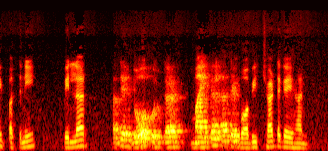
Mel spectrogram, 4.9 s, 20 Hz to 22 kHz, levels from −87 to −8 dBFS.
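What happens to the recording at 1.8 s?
At 1.8 s the sound has suddenly gone roomy and hollow. From 1.53 s to 3.59 s the clip has what sounds like a switch to a distant microphone, likely because the close microphone's signal dropped out and a farther one filled in. The low end thins out and reverberant tails hang after each syllable, though the level barely changes. On a spectrogram the bass band fades and energy smears past word endings. On the waveform the gaps between syllables fill in with decay.

Noise suppressor artifacts run through the whole clip and are present here too. The suppressor pulls steady noise down by about 17 dB wherever it judges a band to be noise, frame by frame. So the background drops away in pauses and swells back under the voice. On a spectrogram this shows as a patchy, flickering noise floor, dark in the gaps and speckled with isolated bright cells.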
